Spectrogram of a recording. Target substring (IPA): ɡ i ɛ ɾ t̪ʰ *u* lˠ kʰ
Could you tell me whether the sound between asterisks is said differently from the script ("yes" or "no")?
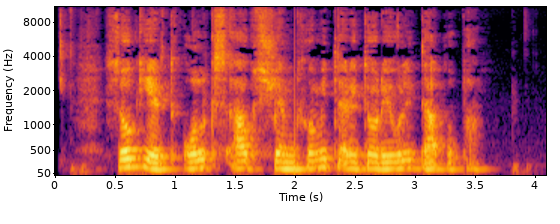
yes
